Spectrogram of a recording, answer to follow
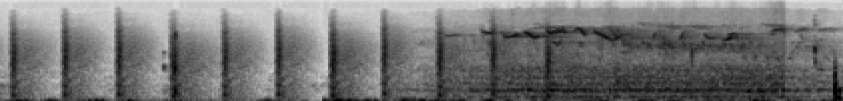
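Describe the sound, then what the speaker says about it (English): Bees buzzing in a farming video game, a rapid series of sharp thumping taps followed by a high, wavering buzz that carries on to the end, moderately loud. "Oh no, bees. Not the bees!"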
